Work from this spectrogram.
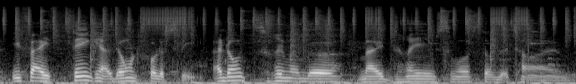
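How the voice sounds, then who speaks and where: Music sounds behind the voice. The delivery is very slow. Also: woman. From France. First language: French. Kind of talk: interview answer.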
